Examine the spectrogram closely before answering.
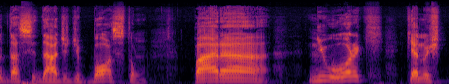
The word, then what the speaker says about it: Newark: Inclusive, o brasileiro fala Newark, lá tem uma comunidade de brasileiros enorme. Um abraço aí para vocês que estiverem escutando o programa. E aprendi que a pronúncia certa é Newark, né, como o pessoal chama lá.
